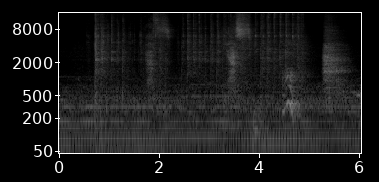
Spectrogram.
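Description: A man gasping and breathing sharply behind his hand in shocked reaction, several short hissing breaths, with clothing rustle about a second in. A faint steady hum underneath.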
